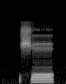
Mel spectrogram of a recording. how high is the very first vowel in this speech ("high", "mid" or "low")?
mid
